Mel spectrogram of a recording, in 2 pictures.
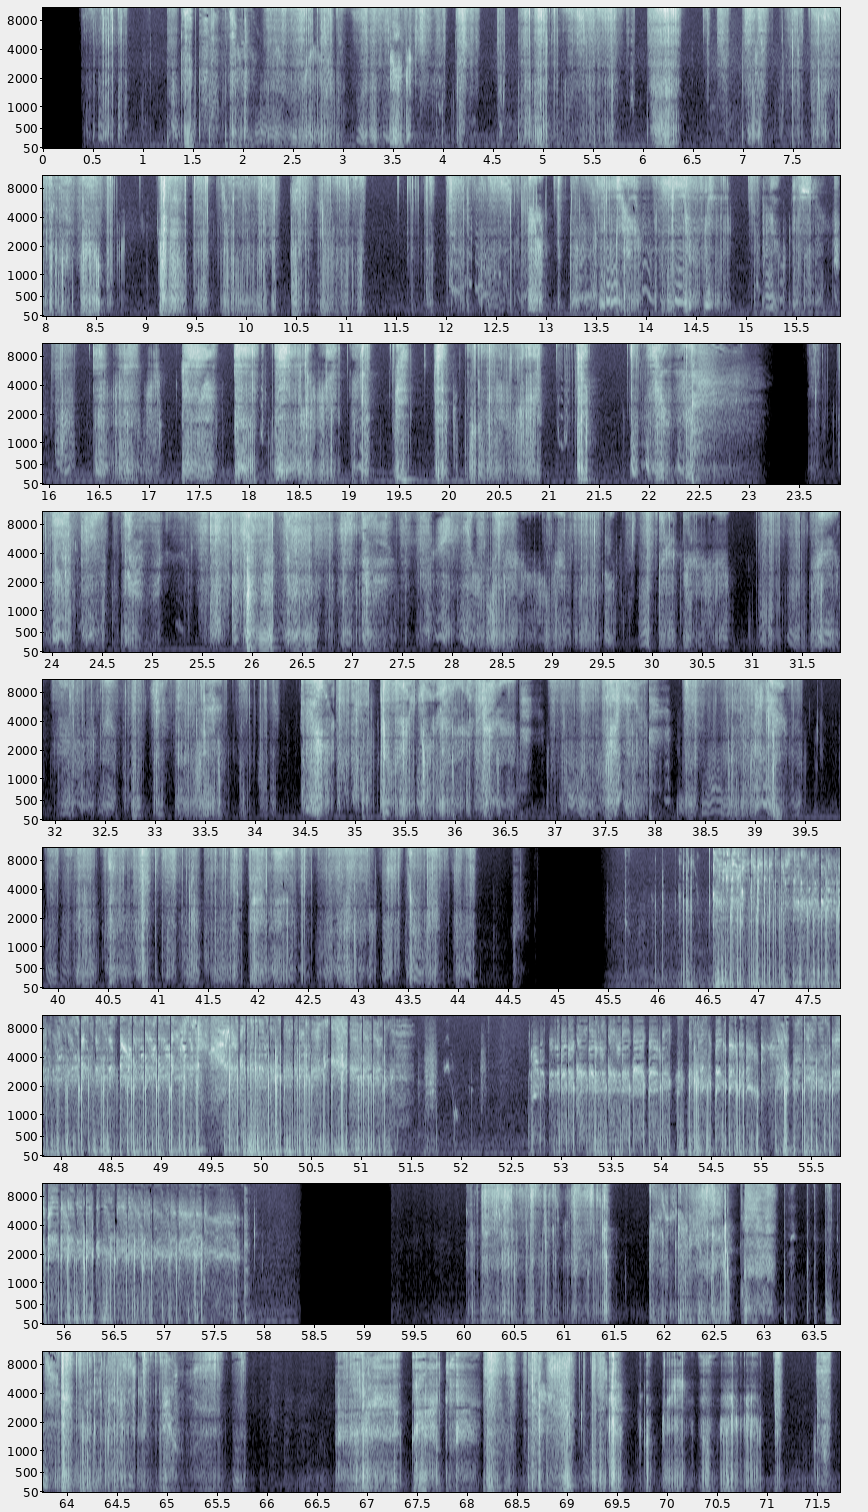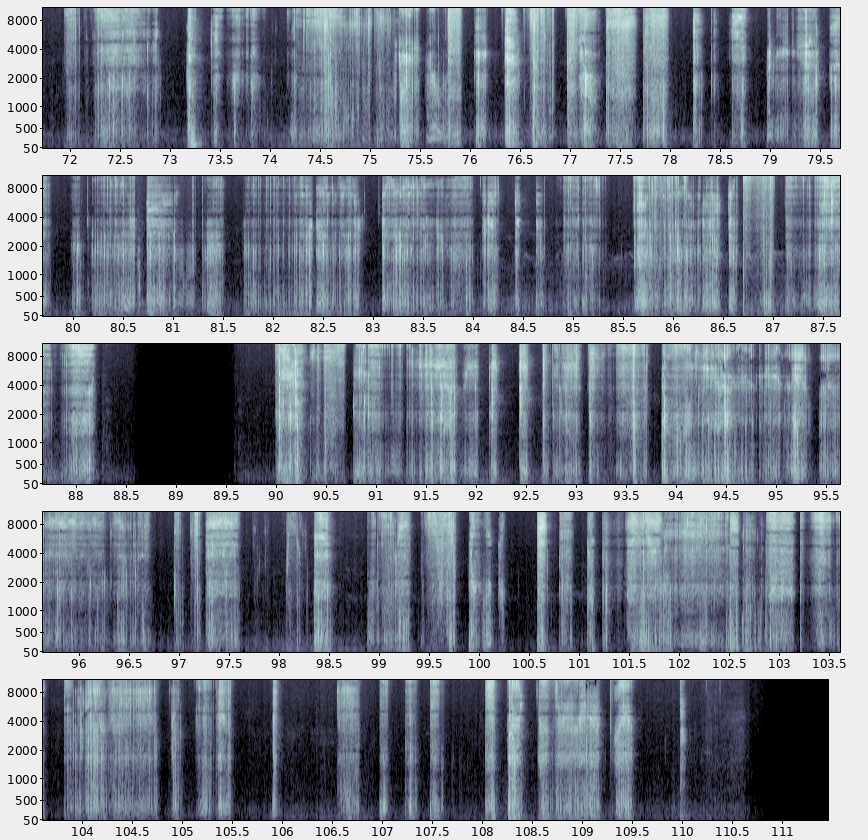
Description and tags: The sound take is mono despite the stereo file.
I wanted it to sound cartoonish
